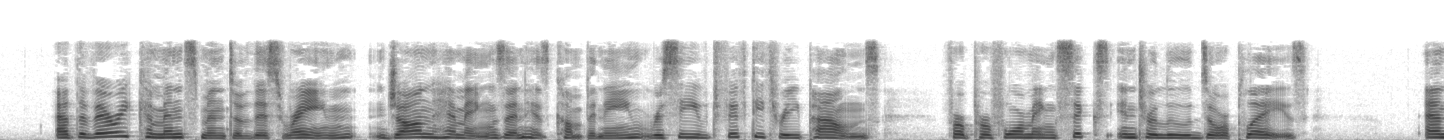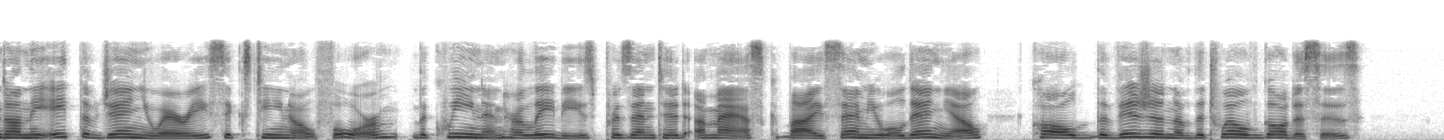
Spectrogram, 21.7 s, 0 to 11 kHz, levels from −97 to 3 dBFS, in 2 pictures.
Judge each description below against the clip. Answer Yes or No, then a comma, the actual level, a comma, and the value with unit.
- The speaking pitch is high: Yes, high, 225 Hz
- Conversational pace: No, slow, 125 wpm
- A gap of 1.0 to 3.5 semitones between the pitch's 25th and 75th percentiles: Yes, average, 2.9 semitones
